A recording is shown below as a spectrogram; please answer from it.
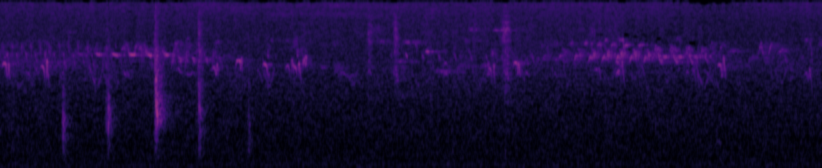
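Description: Faint garden ambience with birds chirping softly, and a few light taps in the first two seconds.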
